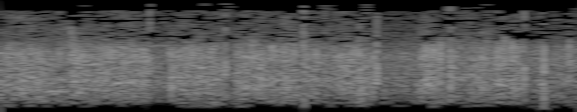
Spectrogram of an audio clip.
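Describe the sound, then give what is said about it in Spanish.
Audience applause: steady, dense clapping from a crowd, loud and even for the whole stretch, with no voices over it. “Un aplauso muy grande”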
